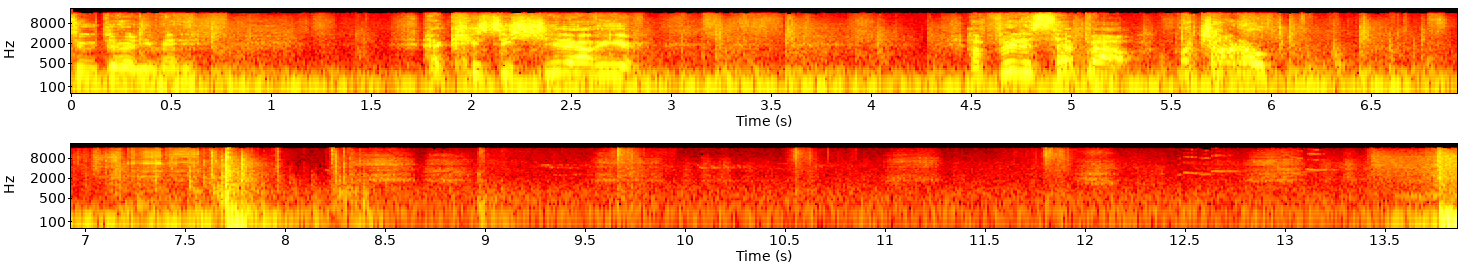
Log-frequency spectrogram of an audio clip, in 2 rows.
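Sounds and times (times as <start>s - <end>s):
speech: 0.0s - 0.9s, 1.8s - 3.0s, 4.5s - 6.2s
quiet shuffling: 0.0s - 13.6s
door opening with a creak and a clunk: 6.6s - 8.6s.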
